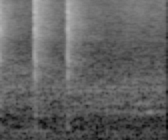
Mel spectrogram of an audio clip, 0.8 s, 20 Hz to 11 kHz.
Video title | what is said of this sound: Makeup Haul with $15 & 2000 points- Ulta Influenster & Morphe - PalsLivesLife- | it sounds like plastic so I don't know why it's so heavy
